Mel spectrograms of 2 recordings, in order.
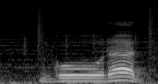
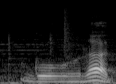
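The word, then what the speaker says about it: город: Now, we have another Russian word Gorod, Gorod, which means city. Here you can pay attention that how the letter G is being pronounced in the word Gorod, which means city.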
